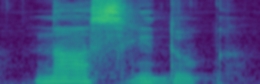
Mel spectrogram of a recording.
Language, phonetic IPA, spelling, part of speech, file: Ukrainian, [ˈnasʲlʲidɔk], наслідок, noun, Uk-наслідок.ogg
- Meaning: consequence, effect, outcome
